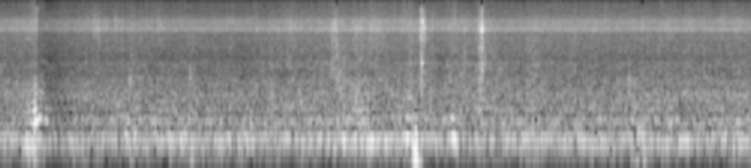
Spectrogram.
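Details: Angry native honey bees swarming at their hive during honey collection under a tree in Gazipur, Bangladesh: a thick, steady, low buzzing hum throughout, broken by a few sharp knocks and clicks from the harvesting work.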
